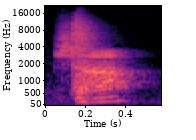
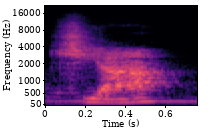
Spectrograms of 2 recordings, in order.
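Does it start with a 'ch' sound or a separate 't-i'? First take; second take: ch sound; t-i. First: A hissing ch sound leads straight into a. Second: A plain t is followed by an i sound. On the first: The speaker calls it right. "É tchá" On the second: The speaker calls it wrong. "Vocês não vão ler isso como tia"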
